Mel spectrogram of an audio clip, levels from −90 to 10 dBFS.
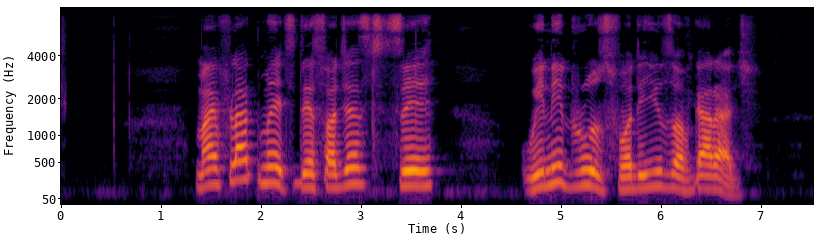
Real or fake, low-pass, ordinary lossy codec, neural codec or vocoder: real; 7.2 kHz; none; none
